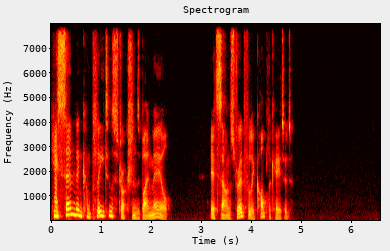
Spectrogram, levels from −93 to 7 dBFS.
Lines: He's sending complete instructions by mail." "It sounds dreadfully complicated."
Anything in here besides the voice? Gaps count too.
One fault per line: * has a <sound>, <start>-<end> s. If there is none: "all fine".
all fine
